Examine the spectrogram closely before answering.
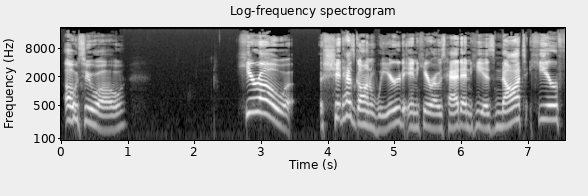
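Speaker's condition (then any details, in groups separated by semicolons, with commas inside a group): No condition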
